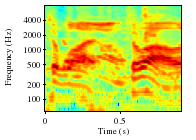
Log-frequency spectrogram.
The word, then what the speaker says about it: Delisle: Delisle, I think. How do you say that name, Dave? You can know it. Delisle. It is. Sorry, Tim Delisle.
